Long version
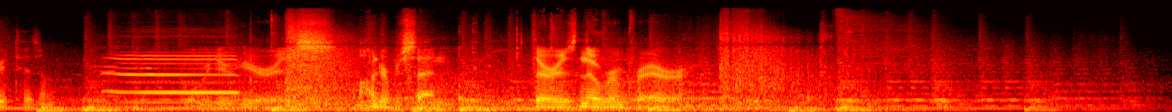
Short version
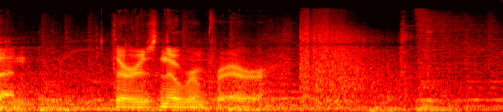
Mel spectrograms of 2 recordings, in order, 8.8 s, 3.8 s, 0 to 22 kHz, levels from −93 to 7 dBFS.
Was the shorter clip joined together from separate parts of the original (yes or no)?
no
